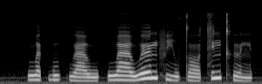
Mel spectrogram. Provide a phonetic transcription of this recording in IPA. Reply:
w ɐ˧ k̚ uː˧ kʷ aː˨ w | w aː˨ w œː˥ ŋ f iː˨˩ w t̪ ɔː˨˩ t͡s ɪ˥ ŋ kʰ ɵ˨˩ n

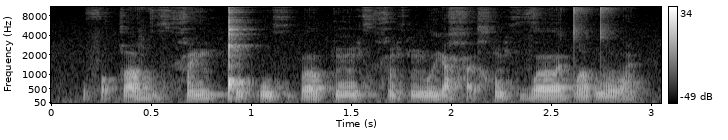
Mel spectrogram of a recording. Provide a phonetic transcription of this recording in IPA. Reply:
f o̰ q ʌː v i xʷ ħ ĩː ǃ o p o xʷ ʔ ʌː p õː xʷ ħ ĩ xʷ ŋʷ iː ħ ḭ χ õ xʷ v ʌː d ʌ dˤ ɛ̃

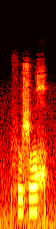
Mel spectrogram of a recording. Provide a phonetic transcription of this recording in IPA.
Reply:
θ u ʃ o χ

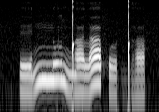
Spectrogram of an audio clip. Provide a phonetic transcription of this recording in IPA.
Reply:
e˩ nː u˥ l ŋ͡ǃ a˩ l a˥ f ɤ˩ ɡ͡ǃ a˩

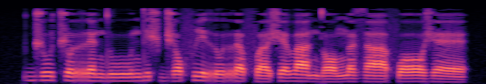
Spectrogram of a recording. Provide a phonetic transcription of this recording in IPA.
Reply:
d͡ʒ u t͡ʃ o r ɛ n d uː n d i ʃ d͡ʒ ɔ f i r u r ɐ f ɐ ʃ ɛ β a n d ɔ ŋ ɐ z aː f ɔː ʒ ɛː

